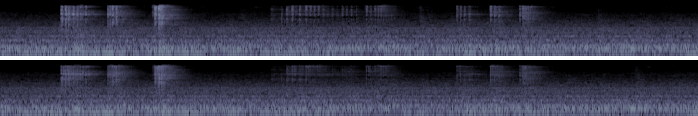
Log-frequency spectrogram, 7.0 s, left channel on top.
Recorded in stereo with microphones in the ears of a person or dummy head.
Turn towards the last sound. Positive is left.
turn(degrees=20)  # may be behind; listen again after turning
